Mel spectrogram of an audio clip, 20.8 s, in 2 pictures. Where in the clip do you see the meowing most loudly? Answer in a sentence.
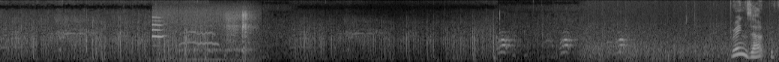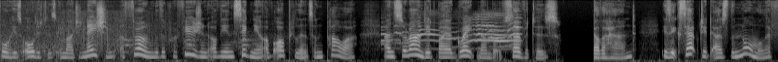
The loudest moment of the meowing is at 17 seconds.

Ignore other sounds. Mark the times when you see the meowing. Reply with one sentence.
You can hear the meowing from 2.0 to 3.5 s and from 15.4 to 17.4 s.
